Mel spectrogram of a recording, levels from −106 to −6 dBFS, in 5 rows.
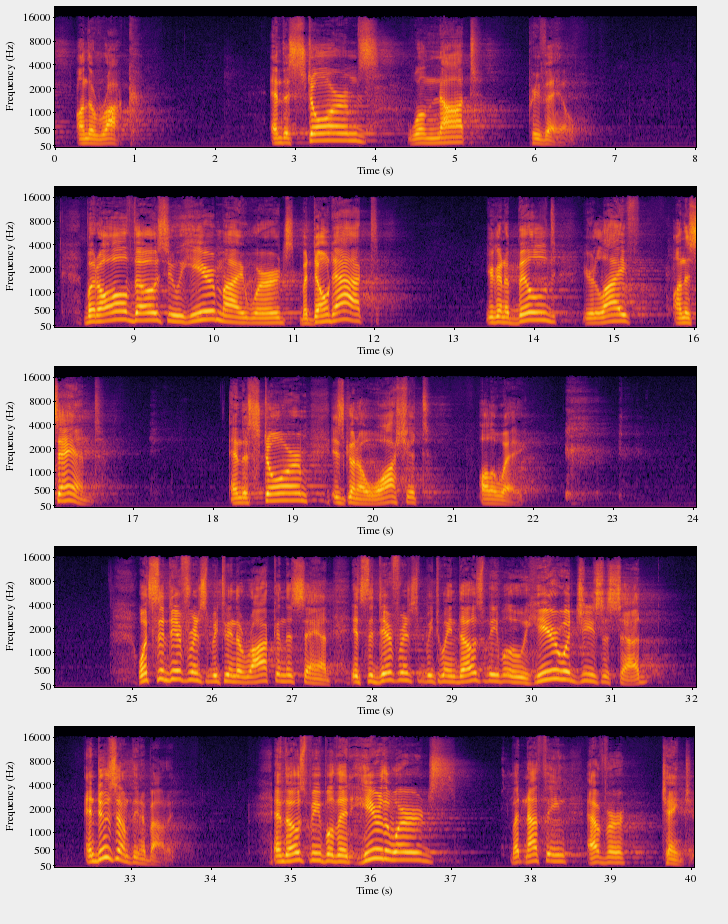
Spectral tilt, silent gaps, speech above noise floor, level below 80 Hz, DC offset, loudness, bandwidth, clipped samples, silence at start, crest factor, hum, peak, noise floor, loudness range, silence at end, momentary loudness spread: -3 dB/octave; none; 49 dB; -76 dBFS; under 0.1%; -21 LUFS; 16.5 kHz; under 0.1%; 0.25 s; 22 dB; none; -2 dBFS; -70 dBFS; 6 LU; 0 s; 17 LU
